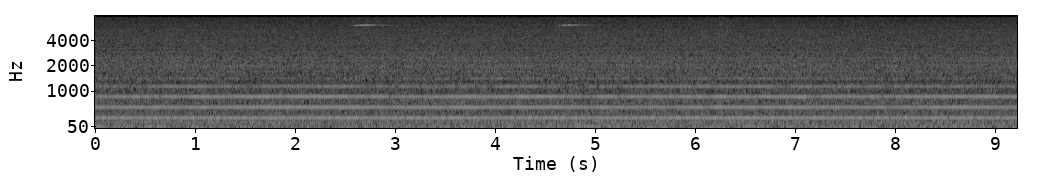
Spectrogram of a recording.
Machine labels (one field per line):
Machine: fan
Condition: normal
